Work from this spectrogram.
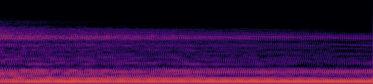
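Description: An electric guitar in drop B tuning sounds its low B string, a single distorted note with effects sustaining steadily and loud throughout, with no voices.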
